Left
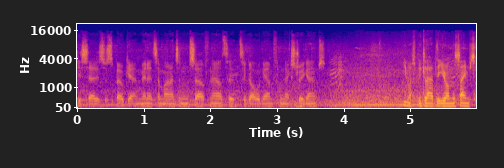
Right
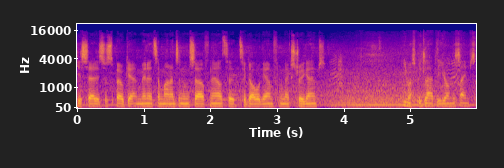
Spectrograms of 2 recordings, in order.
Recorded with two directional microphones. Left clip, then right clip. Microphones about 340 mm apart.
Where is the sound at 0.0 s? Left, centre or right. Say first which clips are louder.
Right 6 dB; right.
